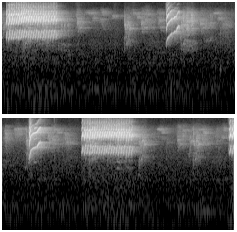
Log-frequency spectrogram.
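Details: Drongo alternating long harsh buzzy rattles with sharp, upward-swept ringing whistles. Faint chatter runs between the phrases, and the louder notes recur every couple of seconds.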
